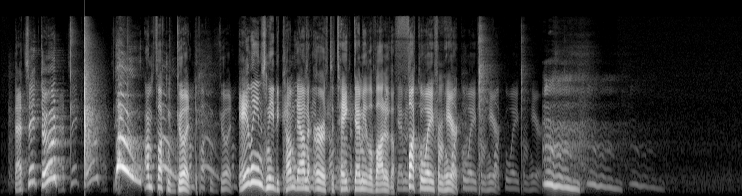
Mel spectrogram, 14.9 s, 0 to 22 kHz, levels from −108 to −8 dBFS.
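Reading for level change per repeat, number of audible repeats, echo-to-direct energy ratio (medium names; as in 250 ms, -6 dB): -14.0 dB, 2, -20.5 dB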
